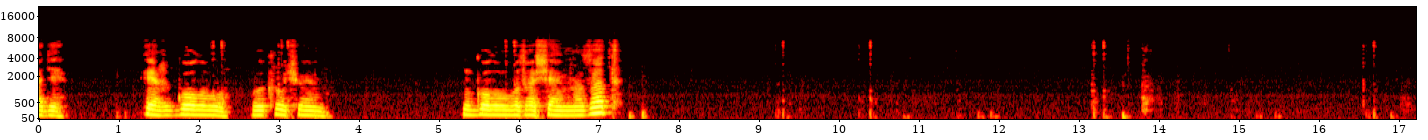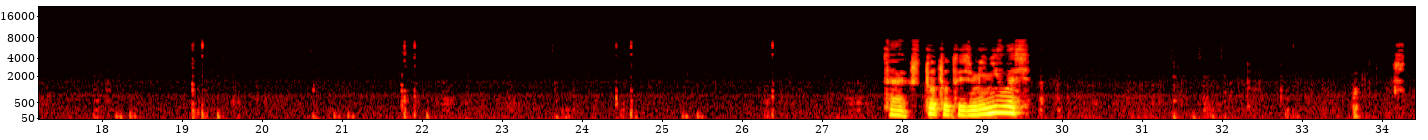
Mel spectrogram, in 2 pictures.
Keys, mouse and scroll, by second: 0.8 r, 2.9 click, 3.4 r, 6.2 middle click, 7.3 r, 10.1 click, 10.8 middle click, 11.5 r, 13.5 middle click, 15.2 r, 16.9 middle click, 18.2 r, 19.5 middle click, 20.9 r, 22.1 middle click, 24.5 click, 27.2 middle click, 31.8 middle click, 32.8 click, 33.5-34.4 scroll up 1.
